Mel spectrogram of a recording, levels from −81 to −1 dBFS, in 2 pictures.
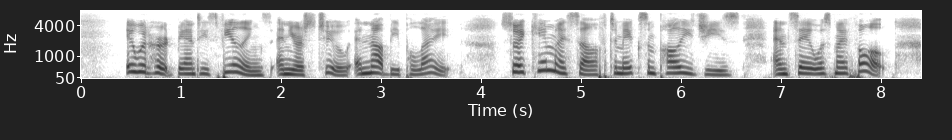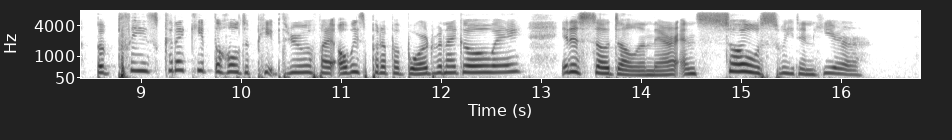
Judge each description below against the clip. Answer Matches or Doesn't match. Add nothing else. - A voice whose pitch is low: Doesn't match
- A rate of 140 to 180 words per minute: Doesn't match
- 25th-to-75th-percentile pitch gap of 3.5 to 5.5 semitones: Matches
